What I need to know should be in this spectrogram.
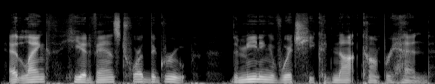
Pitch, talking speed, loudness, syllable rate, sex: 100 Hz, 205 wpm, -21 LUFS, 5.4 syllables/s, male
